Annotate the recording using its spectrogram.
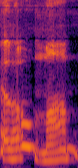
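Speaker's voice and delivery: put-on very high, cracking boyish voice. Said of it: "when it stopped doing that".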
